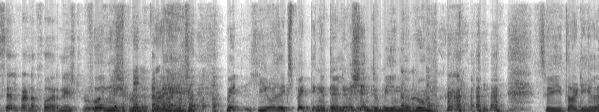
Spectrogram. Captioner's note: laughter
